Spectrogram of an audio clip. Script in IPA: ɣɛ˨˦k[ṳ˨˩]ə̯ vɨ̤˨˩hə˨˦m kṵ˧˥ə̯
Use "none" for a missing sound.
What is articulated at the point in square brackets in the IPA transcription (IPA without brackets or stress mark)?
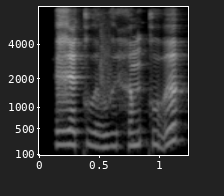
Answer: ṳ˨˩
